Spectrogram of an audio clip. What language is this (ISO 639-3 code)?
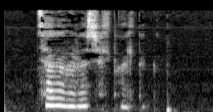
mon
